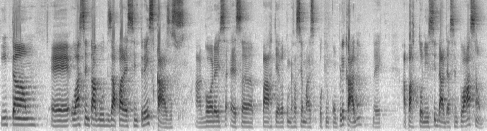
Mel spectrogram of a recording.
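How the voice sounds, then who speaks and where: A male teacher with a Brazilian Portuguese accent from Pernambuco gives a recorded online lesson. He talks in an explanatory way, often checks in with "né?" and "ok?", and slows down to draw out each example word. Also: medium pitch. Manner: explanatory, frequent "né?" and "ok?" check-ins, drawn-out example words.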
